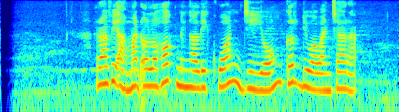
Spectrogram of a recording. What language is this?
Sundanese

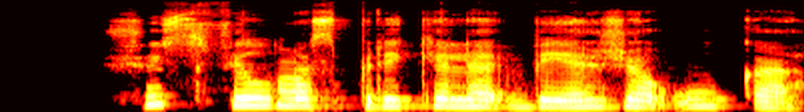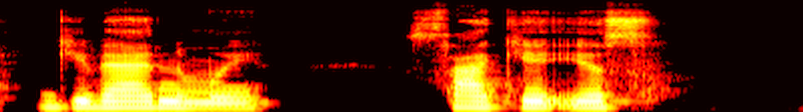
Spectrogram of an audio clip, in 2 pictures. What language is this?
Lithuanian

